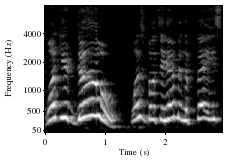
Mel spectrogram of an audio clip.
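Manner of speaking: high, loud imitation of an angry brother; mock outraged yell. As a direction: yell the accusation, drawing it out. Acts out angry brother confronting him.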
